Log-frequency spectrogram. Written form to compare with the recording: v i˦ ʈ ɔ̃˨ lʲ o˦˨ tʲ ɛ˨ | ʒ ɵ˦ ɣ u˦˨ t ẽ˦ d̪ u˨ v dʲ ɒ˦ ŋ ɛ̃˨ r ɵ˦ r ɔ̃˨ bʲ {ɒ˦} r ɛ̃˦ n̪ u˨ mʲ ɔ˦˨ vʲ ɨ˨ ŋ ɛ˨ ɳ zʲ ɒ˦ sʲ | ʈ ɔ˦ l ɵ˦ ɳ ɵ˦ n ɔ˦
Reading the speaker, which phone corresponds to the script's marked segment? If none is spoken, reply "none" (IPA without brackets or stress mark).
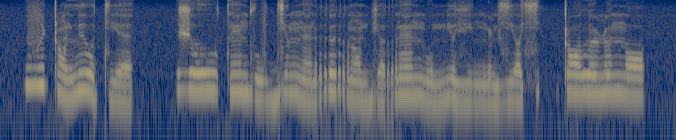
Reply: ɒ˨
